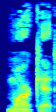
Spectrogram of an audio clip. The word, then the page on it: market: ar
